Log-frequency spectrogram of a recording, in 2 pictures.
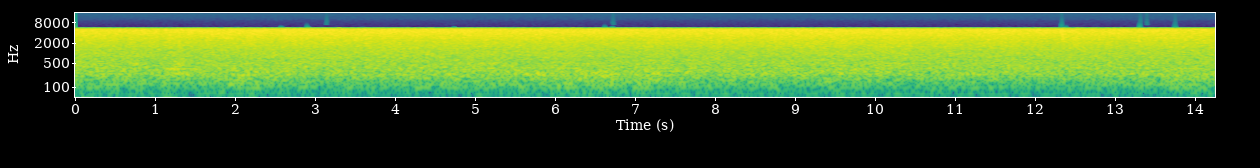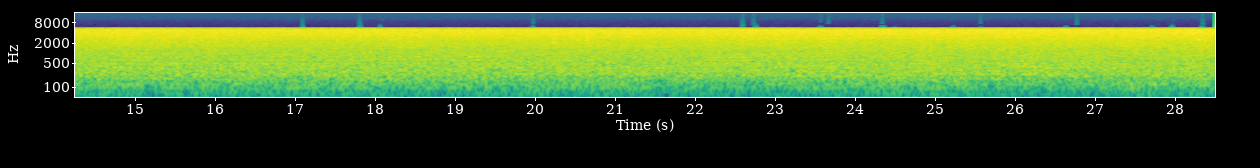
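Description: Torrential thunderstorm downpour: heavy wind-driven rain pouring in a dense, steady hiss with no breaks.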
